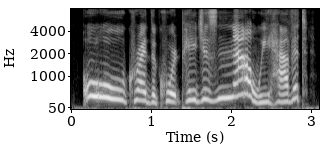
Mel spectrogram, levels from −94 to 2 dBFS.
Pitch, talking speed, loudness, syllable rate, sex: 290 Hz, 175 wpm, -15 LUFS, 4.2 syllables/s, female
